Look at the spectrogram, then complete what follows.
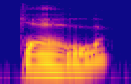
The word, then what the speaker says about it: quelle: And the good news is that you will pronounce them the same way. Alright, so quel, quel, quel, and quel. Okay, remember that in some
